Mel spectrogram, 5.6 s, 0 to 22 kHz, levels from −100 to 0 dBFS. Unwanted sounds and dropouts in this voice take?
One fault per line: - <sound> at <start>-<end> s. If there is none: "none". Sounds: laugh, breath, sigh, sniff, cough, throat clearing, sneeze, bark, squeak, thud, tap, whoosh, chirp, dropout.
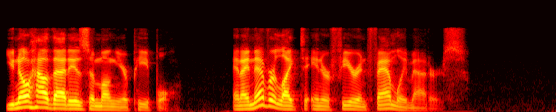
none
